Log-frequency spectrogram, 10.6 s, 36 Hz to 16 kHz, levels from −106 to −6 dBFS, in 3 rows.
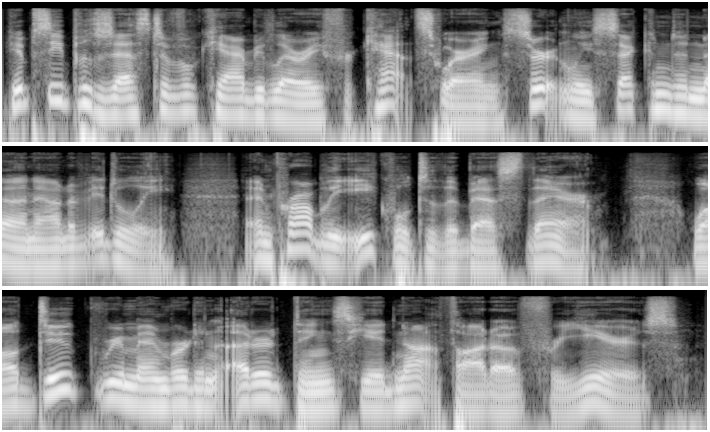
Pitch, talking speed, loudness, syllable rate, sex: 115 Hz, 195 wpm, -19 LUFS, 5.9 syllables/s, male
